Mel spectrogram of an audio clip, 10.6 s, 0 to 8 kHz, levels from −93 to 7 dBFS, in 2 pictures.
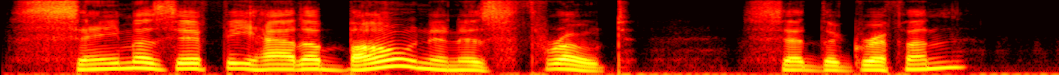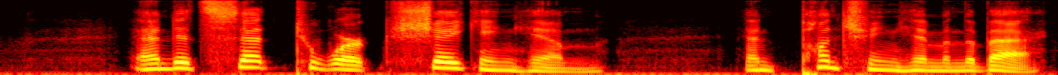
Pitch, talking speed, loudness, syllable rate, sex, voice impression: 150 Hz, 145 wpm, -19 LUFS, 3.5 syllables/s, male, very masculine, slightly old, thick, tensed, slightly powerful, bright, soft, slightly muffled, fluent, slightly raspy, cool, intellectual, slightly refreshing, sincere, calm, mature, friendly, reassuring, very unique, slightly elegant, wild, slightly sweet, very lively, kind, intense, sharp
